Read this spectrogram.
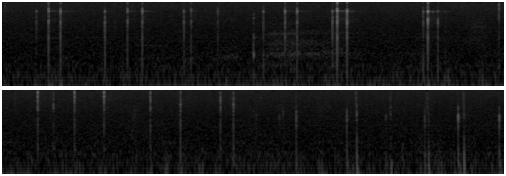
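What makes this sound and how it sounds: Long red nails tap a small glass serum bottle with a dropper cap, full of golden liquid. A steady run of quiet, sharp clicks sounds over a soft low background, each tap a brief bright tick that dies away at once.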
